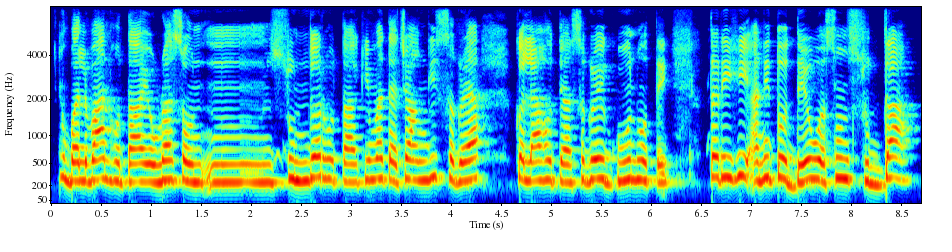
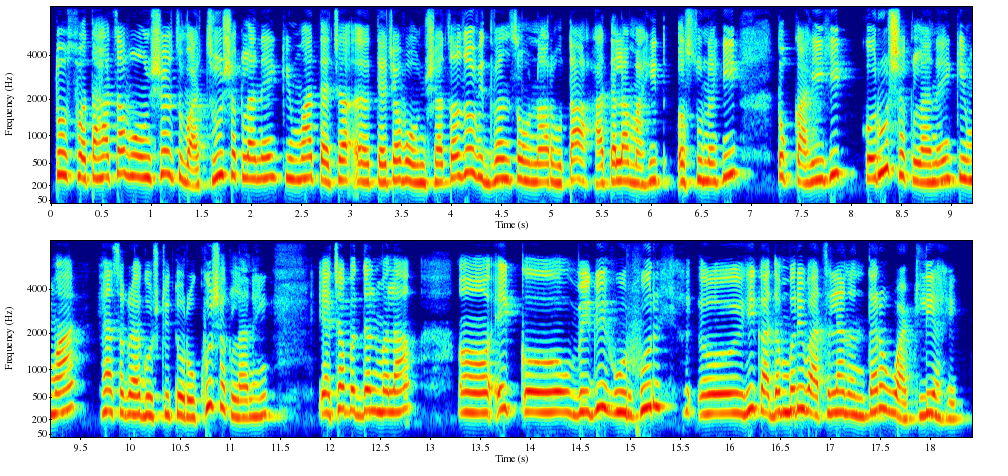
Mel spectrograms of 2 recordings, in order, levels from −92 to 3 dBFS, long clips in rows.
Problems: background sounds at intervals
